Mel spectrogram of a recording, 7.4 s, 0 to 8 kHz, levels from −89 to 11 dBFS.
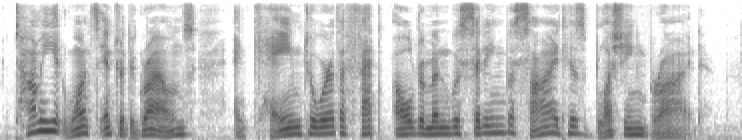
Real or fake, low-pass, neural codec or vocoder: real; 7.2 kHz; none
